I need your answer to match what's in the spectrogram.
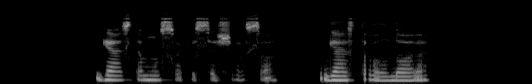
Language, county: Lithuanian, Kaunas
